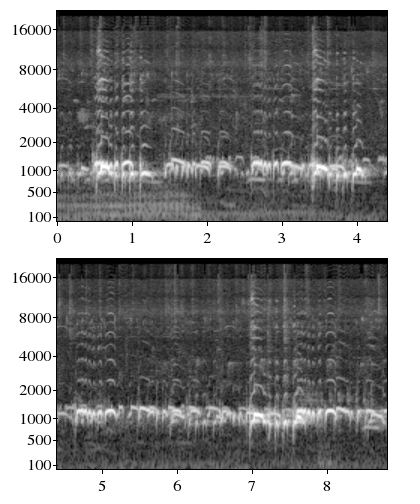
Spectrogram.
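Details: Vigorous local zebra dove used as a calling lure: rhythmic phrases of rapid, rolling coo notes repeated again and again with short breaks, and several louder accented bursts.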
